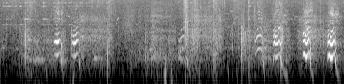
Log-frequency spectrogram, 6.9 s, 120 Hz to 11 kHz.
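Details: Hounds baying on a hare chase on a morning of 6 October 2018, during the quick flush and pursuit of the first hare. High, bending yelps come in irregular bursts, several voices overlapping, growing louder near the end, with faint ringing tones behind.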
